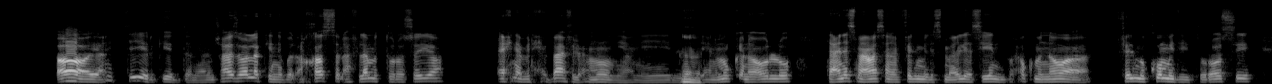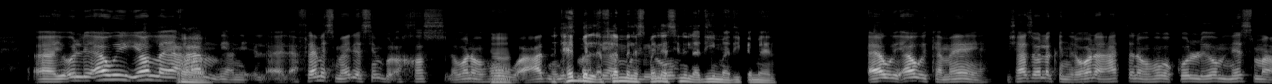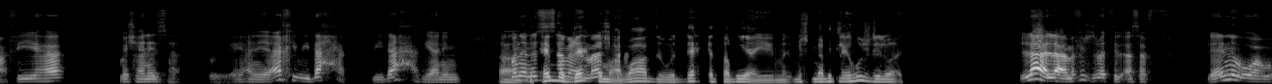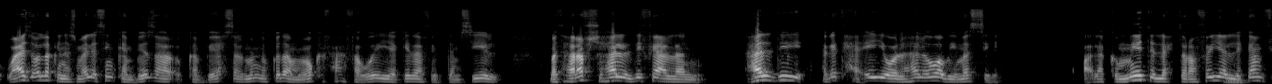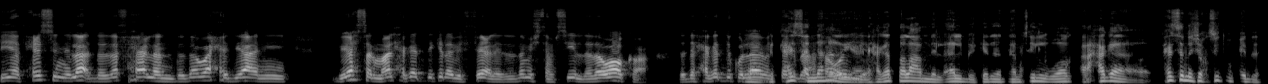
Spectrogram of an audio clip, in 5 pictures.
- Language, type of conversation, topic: Arabic, podcast, إزاي المشاهدة المشتركة بتقرّبك من الناس؟
- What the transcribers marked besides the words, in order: tapping; put-on voice: "أوي، يالّا يا عم"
